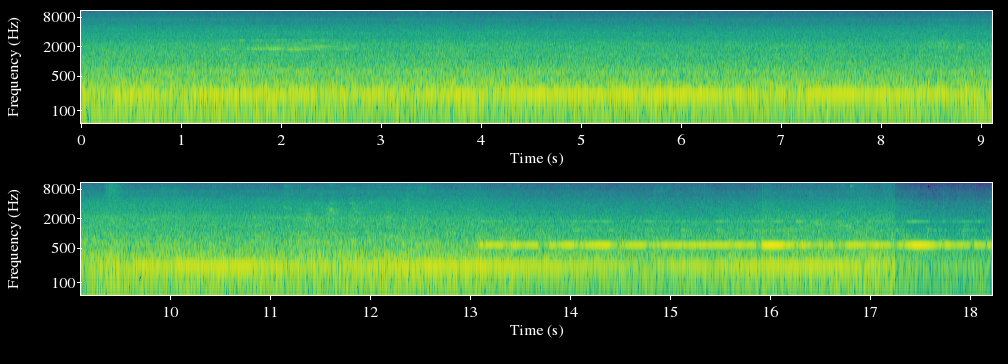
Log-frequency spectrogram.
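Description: A train hums steadily while standing at a platform.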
